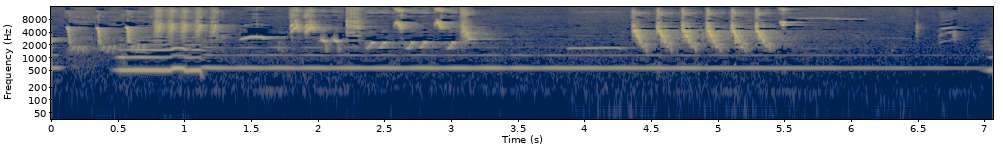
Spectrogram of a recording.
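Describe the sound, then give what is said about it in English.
Nightingales sing varied phrases of rapid repeated chirps, whistles and trills, loud, over a steady sustained low tone that holds throughout, in a nocturnal concert performed with musicians and broadcast on BBC Radio 3. No one speaks. “A wild and remarkable performance between musicians and songbirds.”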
